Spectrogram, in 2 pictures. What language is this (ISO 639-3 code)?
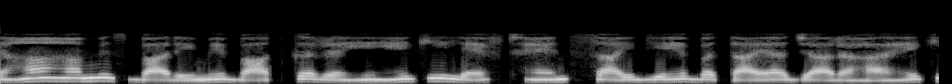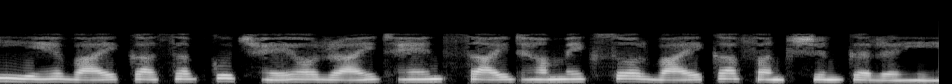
hin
